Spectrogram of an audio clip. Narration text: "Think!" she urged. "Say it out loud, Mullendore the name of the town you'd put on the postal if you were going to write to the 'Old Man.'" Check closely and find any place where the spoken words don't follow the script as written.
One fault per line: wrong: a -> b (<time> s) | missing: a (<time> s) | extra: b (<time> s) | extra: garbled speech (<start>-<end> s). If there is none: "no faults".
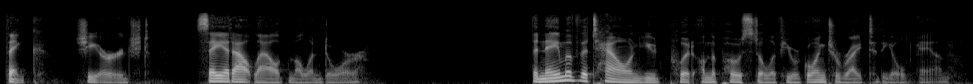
no faults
